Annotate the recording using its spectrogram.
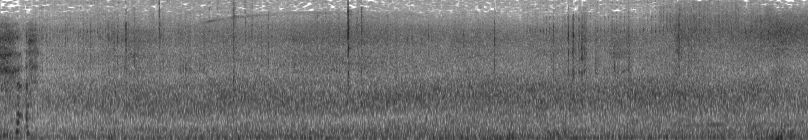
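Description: Steady rushing of wind on a phone's microphone carried on a moving bicycle, with road and tyre noise beneath and a light click about three and a half seconds in.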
